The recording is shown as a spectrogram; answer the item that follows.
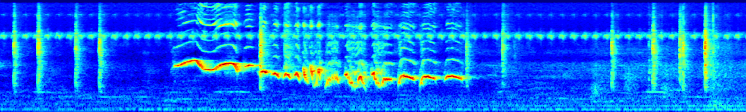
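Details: White-rumped shama in agitated song meant to stir silent shamas into singing: a long warbling whistled phrase, wavering and gently falling, framed by sharp clicking ticks.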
